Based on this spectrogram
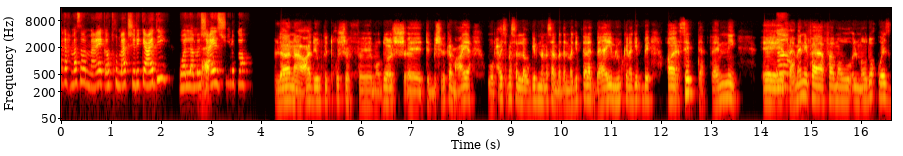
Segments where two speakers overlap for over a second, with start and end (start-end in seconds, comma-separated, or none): none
